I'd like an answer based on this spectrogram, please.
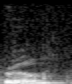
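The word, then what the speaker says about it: Brougham: some point to this guy's name is Lord broom it's how it's pronounced I've been told and he was he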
